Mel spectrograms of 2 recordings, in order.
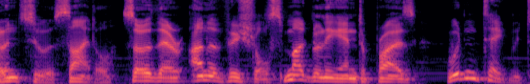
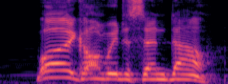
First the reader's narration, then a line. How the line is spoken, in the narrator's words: I barked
